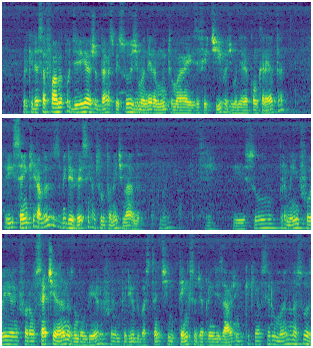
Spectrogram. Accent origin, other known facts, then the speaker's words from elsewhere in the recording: Santos, São Paulo, Brazil; now in São Paulo, Brazil; Não, sou de Santos, sou do litoral, Caiçara, né? Nasci em Santos. E, enfim, vim para São Paulo novo, enfim, já no, entre 8, 9 anos, vim para São Paulo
